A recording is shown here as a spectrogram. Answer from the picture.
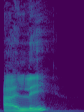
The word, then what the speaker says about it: aller: A-L-L-E-Z. – Uh-huh. Est-ce que vous allez aller? – A-L-L-E-R. – Good. Okay, they sound exactly the same. Allez, E-Z. Allez, E-R.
